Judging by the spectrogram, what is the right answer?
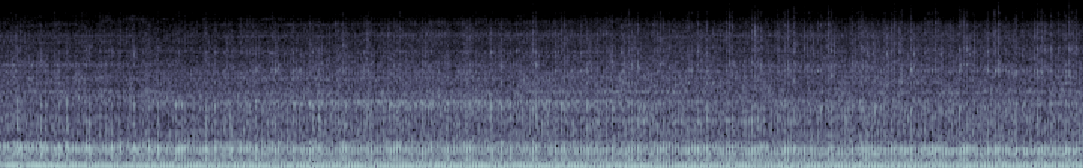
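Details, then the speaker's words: Outboard after clearing a clogged water outlet and a quarter turn left on the mixture screw; steady, even putter with mechanical clatter, no hunting or stumbling; normal idle. "There we go. That seems to run pretty good."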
